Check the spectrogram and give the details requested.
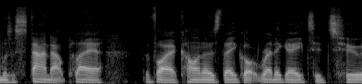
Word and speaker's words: Vallecano: Rayo Vallecano. Double L's are pronounced as a Y.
